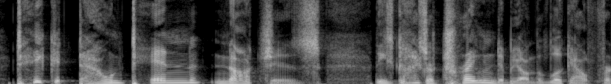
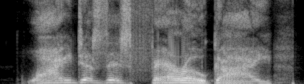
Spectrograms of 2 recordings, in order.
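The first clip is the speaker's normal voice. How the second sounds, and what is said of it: Loud, scratchy fake whisper. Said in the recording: “whispered, but really just made his voice scratchier, not quieter. ... Is that whispering for you? Yes, you're loud.”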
